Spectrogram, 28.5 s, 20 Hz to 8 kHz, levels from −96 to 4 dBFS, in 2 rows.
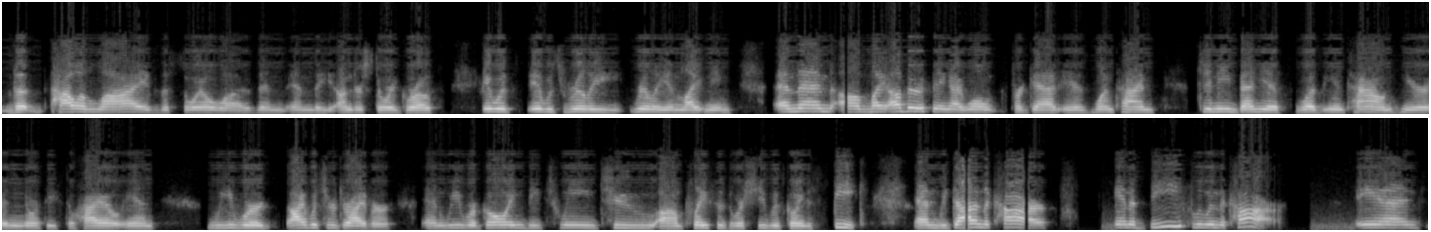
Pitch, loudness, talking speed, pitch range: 195 Hz, -22 LUFS, 155 wpm, 180-210 Hz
